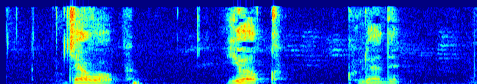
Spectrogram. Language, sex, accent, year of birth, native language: Uzbek, male, Samarqand, 2004, Uzbek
